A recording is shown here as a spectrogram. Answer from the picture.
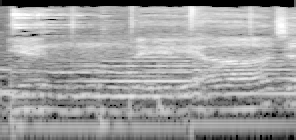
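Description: Devotional hymn music: a voice singing a slow, drawn-out melody that slides in pitch over a steady held accompaniment.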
